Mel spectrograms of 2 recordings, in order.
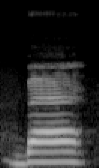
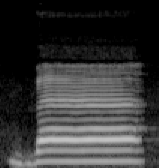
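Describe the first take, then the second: First: The vowel is short and smooth. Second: The vowel is drawn out long. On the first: The speaker calls it right. "बस कैसे पढ़ना है?" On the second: The speaker calls it wrong. "ज़्यादा लंबा नहीं करना"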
